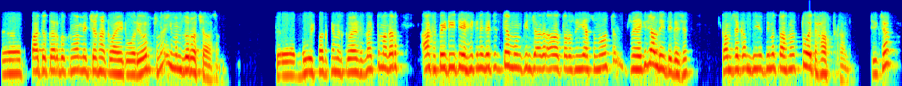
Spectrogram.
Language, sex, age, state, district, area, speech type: Kashmiri, male, 30-45, Jammu and Kashmir, Srinagar, rural, conversation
